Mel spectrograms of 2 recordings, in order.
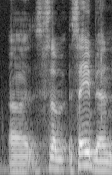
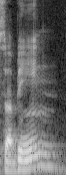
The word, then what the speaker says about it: Sabine: Not Montague is actually pronounced Montag in Texas. Real is Real. Terrell is Terrell. Sabin is Sabine.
